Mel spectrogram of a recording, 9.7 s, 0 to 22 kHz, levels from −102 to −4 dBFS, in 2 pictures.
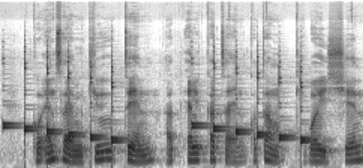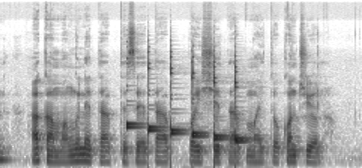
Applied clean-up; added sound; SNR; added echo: none; Marimba, xylophone; -3 dB; none.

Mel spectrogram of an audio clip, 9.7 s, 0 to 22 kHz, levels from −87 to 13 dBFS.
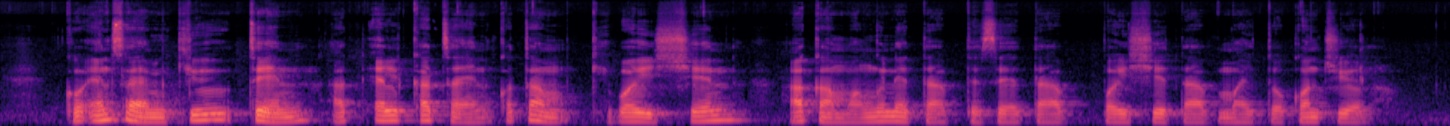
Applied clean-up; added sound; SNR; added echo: none; none; none; none.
